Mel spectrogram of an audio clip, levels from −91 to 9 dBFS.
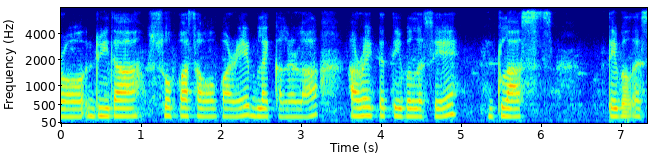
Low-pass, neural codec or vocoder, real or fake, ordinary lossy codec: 7.2 kHz; none; real; Opus, 32 kbps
